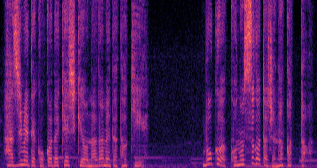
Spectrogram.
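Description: A woman voicing a youthful, boyish wind spirit bard in an anime game, gentle and wistful, with lyrical storytelling phrasing. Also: fairly high pitch, normal speed, soft background music, lightly acted. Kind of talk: anime video game voice acting, poetic narration.

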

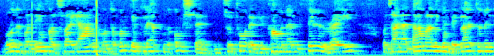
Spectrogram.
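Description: Echoing, impassive ship computer. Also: female voice, fairly low pitch, vocal fry. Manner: formal, detached announcing. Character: impassive female ship computer, coolly official. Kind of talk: science-fiction radio drama acting. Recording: reverberant, music underneath.

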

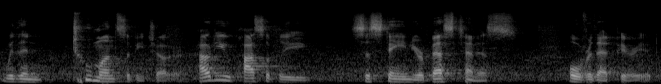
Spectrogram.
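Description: A man's voice: medium pitch, lively intonation, normal speed, a bit bright, slight background noise, low-quality recording. A man working as a journalist, putting a question at a press conference. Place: press conference room indoors.

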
